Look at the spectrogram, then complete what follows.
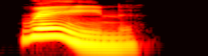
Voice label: "rain", English; 3000 words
